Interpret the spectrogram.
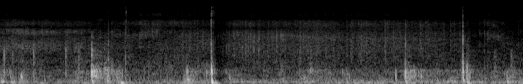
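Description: Fireworks going off: an irregular string of bangs and thuds, with sharp cracks about two seconds in and again near the end.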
